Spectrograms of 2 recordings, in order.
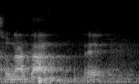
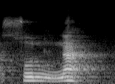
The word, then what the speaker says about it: sunnah: sunat itu khitan sunat sunatan cuman yang betul bacanya kalau dari bahasa Arab yang betul bacanya sunnah kalau mau disukun Akhirnya bukan sunat itu salah kalau dari bahasa Arab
